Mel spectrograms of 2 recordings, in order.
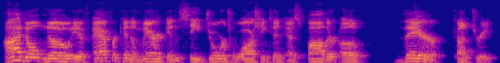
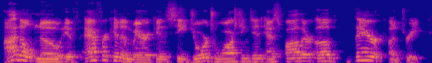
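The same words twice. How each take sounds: First: Mock his emphasis, lingering a little on "their"; stress on their. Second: Quoting with the weight on "their" in "their country", leaned on a little; stress on their. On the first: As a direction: repeat the quote and lean on "their" in "their country". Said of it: "He emphasized their". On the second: Retold or imitated. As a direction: read the quote leaning on "their" so it sets them apart. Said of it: "He put the emphasis on there".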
